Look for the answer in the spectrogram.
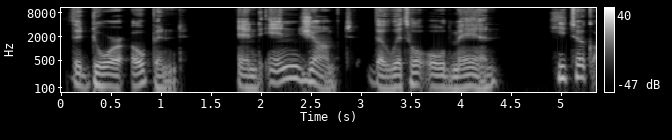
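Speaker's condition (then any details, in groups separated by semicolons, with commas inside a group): No condition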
